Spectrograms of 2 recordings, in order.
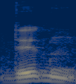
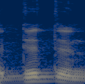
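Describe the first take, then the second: First: "didn't" with the D held straight into the N, no release; the relaxed native "didn't". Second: "didn't" with a clear separate D before the N; careful didn't. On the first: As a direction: keep the tongue up from D to N in "didn't". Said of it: "ネイティブスピーカーの人たちはdidn'tっていうふうに発音する". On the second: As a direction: release the D fully, then say N and T. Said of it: "多くの人はこれdidn'tって言ってる". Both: Shown as a demonstration.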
